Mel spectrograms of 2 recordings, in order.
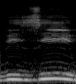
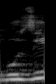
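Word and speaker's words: busy: तो बी यू एस वाई को हम पढ़ते हैं बच्चों विजी। बुजी नहीं पढ़ते हैं।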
